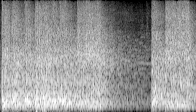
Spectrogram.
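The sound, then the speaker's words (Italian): Dense New Year's Eve firecrackers and fireworks (bangers, rockets, fountains) exploding in a loud, continuous crackling barrage of rapid pops. The volume dips briefly, then the barrage surges back. “Raudi, fontane, bengala, fischioni, petardi o castagnole, in una parola i botti.”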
